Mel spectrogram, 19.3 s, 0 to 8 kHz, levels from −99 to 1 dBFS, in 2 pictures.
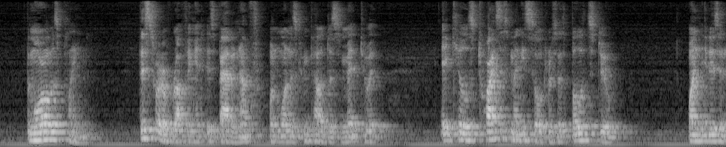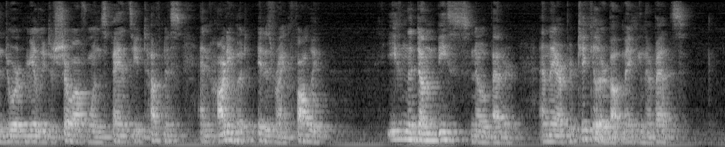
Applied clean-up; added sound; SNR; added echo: none; none; none; reverberation time 0.6 s.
